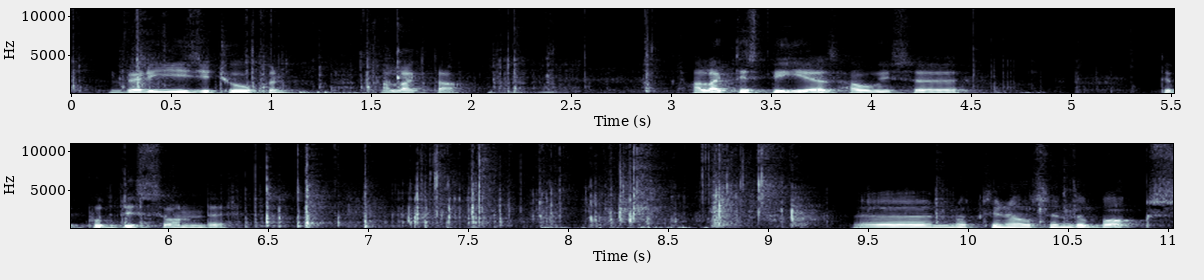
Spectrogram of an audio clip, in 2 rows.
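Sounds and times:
plastic packaging crackling: 0.0s - 11.0s.

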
